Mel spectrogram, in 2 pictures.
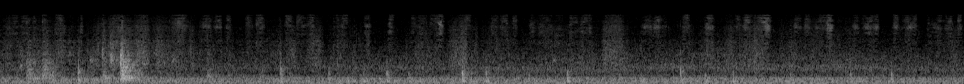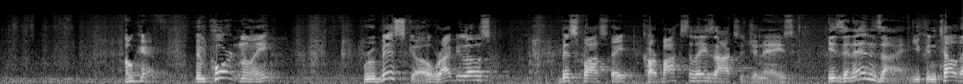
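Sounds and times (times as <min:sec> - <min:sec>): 
handwriting scratching: 0:00.0 - 0:11.6
speech: 0:10.9 - 0:12.5, 0:13.3 - 0:19.2.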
